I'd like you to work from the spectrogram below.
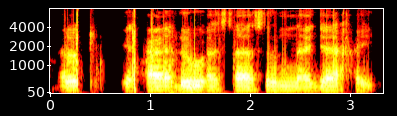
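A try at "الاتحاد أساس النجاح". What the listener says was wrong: Naam,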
